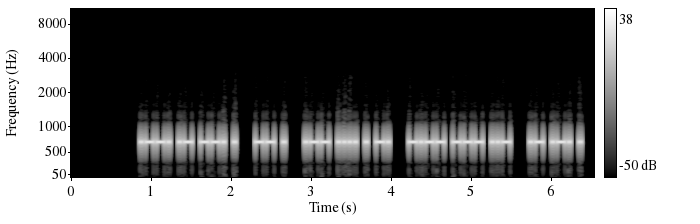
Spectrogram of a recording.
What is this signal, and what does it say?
Morse code, heard as a keyed tone, about 36 wpm, 700 Hz. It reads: PAGE ME WHEN YOU ARE
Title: Sentences from Top 1000 Words - Review Part 1 - 35wpm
